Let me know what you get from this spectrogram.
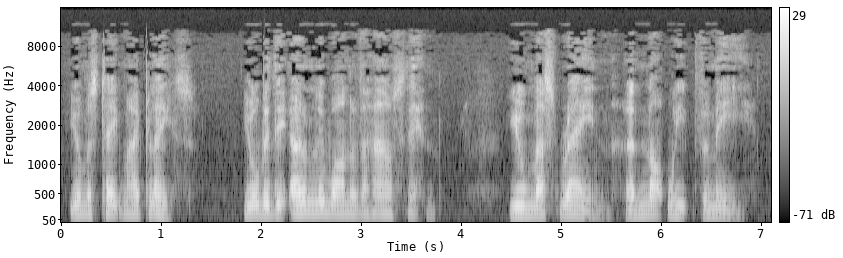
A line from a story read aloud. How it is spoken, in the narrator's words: I whispered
